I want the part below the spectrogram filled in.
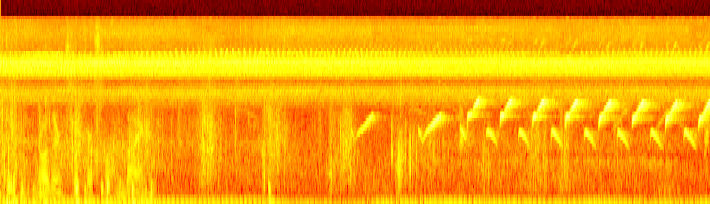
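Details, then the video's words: Northern cardinal in early September on the Gypsum Mine Tract rail trail, Haldimand, Ontario, Canada, sings an unusually long sequence: a few rising whistled slurs, then a brisk run of about eight clear, down-slurred notes, after a man speaks over a steady low rumble. "that is the longest sequence I've heard in a long time from a northern cardinal"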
